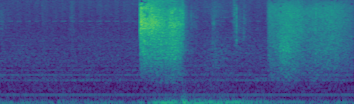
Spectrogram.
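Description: A soft whoosh plays as a card is drawn, twice in quick succession.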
